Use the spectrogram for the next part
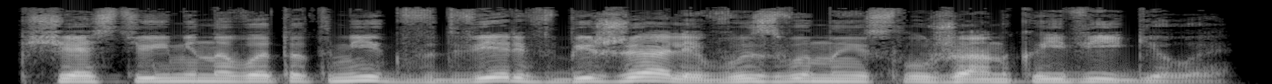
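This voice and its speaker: A man narrating an audiobook in an expressive reading style. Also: mid-range voice, a little fast, no echo, clean studio sound. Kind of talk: scripted narration.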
